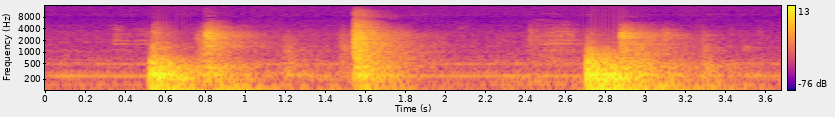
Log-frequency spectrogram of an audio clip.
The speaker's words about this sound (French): Il se dégage, ouvre la porte et sort.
